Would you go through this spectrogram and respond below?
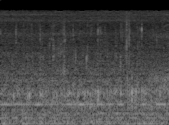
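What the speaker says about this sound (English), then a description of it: "Open it up and pour them both in." Two parts of a compound being poured together into a container, a soft steady liquid trickle and fizz running continuously at close range with no voices.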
